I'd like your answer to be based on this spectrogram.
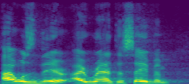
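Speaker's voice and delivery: ordinary talk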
